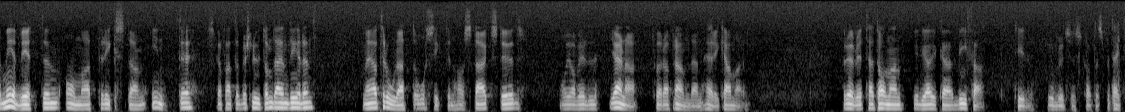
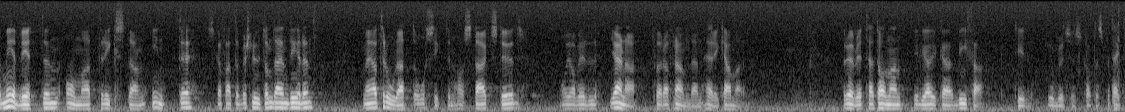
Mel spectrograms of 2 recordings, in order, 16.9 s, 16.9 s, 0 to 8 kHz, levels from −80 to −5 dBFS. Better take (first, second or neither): second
